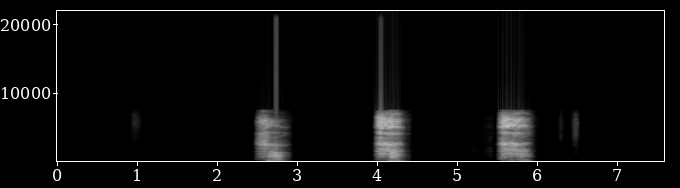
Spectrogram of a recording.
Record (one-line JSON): {"exhalation_length": "7.6 s", "exhalation_amplitude": 26309, "exhalation_signal_mean_std_ratio": 0.27, "survey_phase": "beta (2021-08-13 to 2022-03-07)", "age": "65+", "gender": "Female", "wearing_mask": "No", "symptom_none": true, "smoker_status": "Ex-smoker", "respiratory_condition_asthma": false, "respiratory_condition_other": false, "recruitment_source": "REACT", "submission_delay": "1 day", "covid_test_result": "Negative", "covid_test_method": "RT-qPCR"}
